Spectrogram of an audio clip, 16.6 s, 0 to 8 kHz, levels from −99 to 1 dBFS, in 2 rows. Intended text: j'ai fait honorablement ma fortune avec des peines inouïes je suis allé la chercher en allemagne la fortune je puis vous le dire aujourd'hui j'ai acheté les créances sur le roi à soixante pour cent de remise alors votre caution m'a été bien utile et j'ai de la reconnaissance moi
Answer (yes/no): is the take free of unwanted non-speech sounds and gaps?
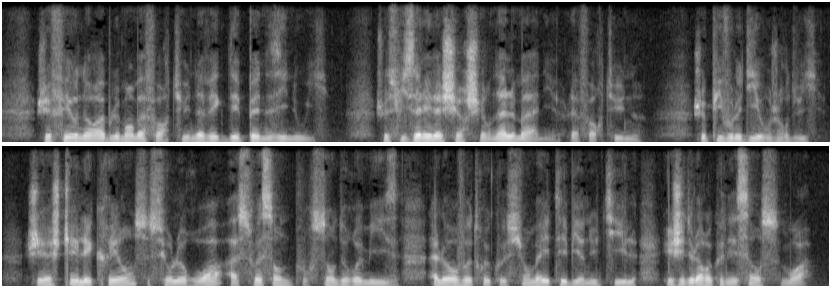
yes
